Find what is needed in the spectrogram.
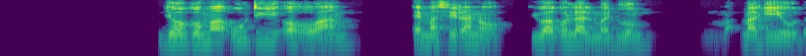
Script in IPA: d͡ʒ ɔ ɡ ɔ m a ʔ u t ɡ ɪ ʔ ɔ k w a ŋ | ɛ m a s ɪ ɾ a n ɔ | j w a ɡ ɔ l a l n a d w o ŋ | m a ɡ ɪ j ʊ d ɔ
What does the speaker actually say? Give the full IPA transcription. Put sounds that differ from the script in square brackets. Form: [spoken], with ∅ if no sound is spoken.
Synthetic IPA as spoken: d͡ʒ ɔ ɡ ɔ m a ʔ u t ɡ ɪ ʔ ɔ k w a ŋ | ɛ m a s ɪ ɾ a n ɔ | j w a ɡ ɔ l a l [m] a d w o ŋ | m a ɡ ɪ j ʊ d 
